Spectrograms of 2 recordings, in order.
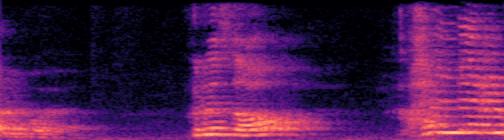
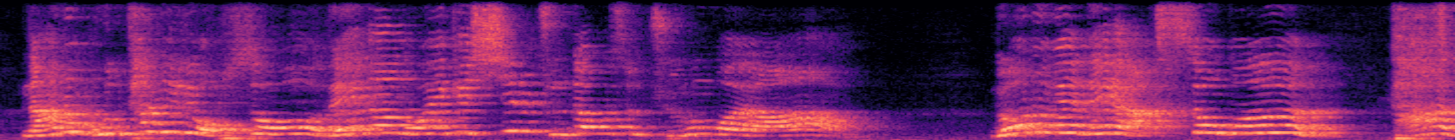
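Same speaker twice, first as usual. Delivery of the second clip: higher, louder, slow scolding; stern rebuking God; 5 semitones higher, 4 dB louder than usual. Acted. God scolding Abraham for not waiting, loud stern rebuke. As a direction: scold like a father who kept silent for years. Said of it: "이거는 무서운 질책을 얘기하는 거죠".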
